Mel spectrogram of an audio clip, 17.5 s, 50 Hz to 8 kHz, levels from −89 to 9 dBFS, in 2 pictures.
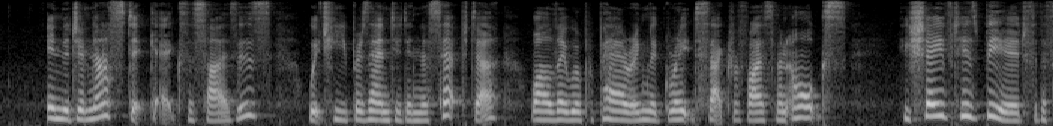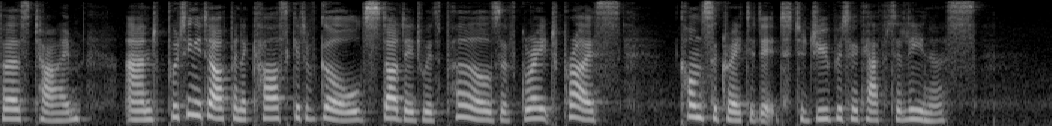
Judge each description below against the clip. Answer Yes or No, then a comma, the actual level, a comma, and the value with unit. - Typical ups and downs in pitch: Yes, average, 3.5 semitones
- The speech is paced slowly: No, average, 165 wpm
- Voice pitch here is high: Yes, high, 215 Hz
